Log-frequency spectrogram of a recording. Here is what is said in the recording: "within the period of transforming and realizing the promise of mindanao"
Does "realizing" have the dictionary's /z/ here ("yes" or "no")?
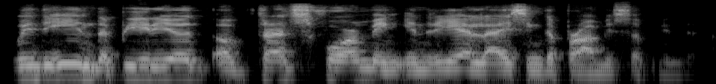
no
